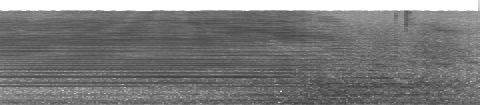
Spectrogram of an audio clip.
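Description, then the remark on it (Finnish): A train horn blares steadily over the low rumble of The Canadian passenger train rolling along the tracks across Canada, loud and sustained the whole time with no voices. “Ehkä ottaisin kuitenkin The Canadian junan.”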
